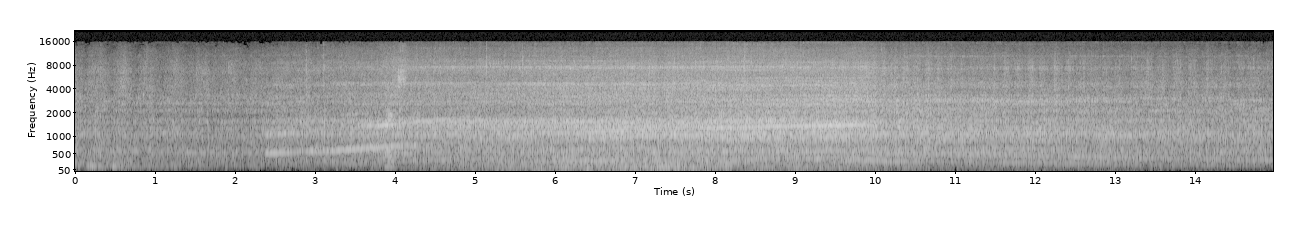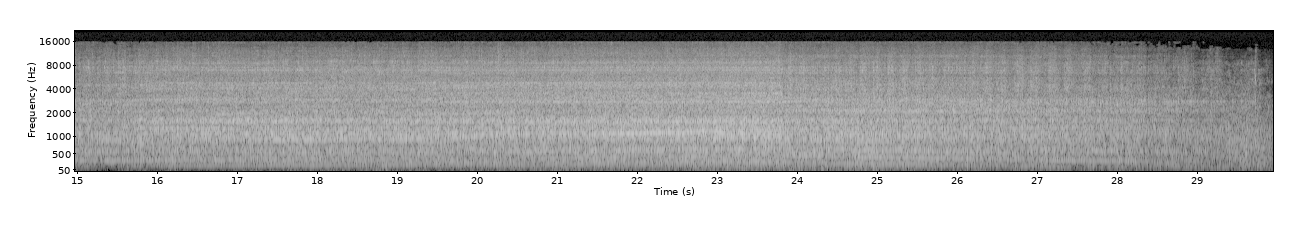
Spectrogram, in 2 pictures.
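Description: Bike tyres hum on smooth pavement.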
